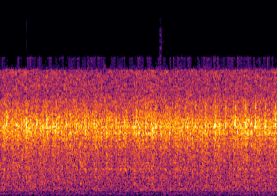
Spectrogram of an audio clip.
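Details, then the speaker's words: Geo Metro three-cylinder engine after drivetrain restoration, running about a minute after first start: steady even idle, smooth light buzz, no knocks or rattles, quiet; normal idle. "looks like she's gonna be a good runner yeah it runs real nice nice and sweet quiet I'm happy with this"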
